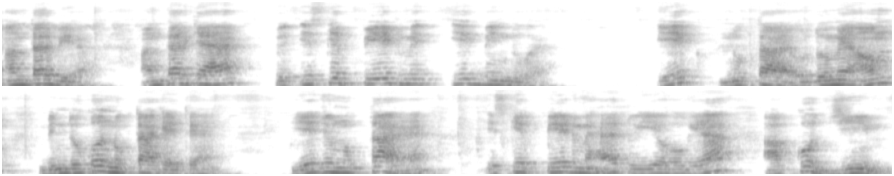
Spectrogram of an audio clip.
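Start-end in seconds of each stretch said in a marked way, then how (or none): none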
